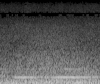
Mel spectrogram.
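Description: Large electric fans running in a workshop: a steady rushing noise with a constant hum.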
